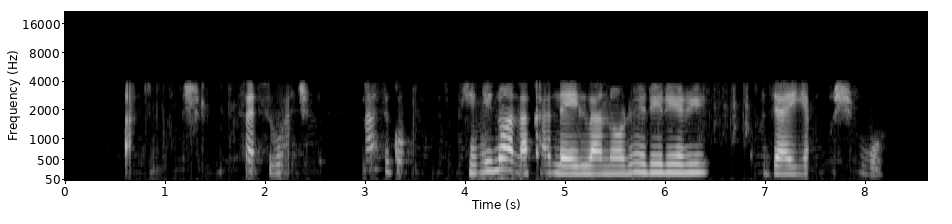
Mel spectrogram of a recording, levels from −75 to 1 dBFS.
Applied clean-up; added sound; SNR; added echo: neural separator model SepFormer WHAM!.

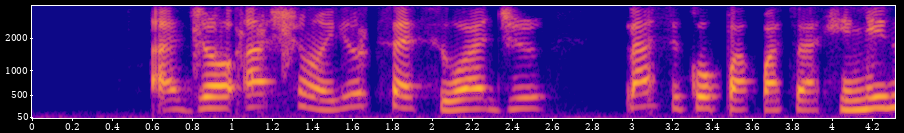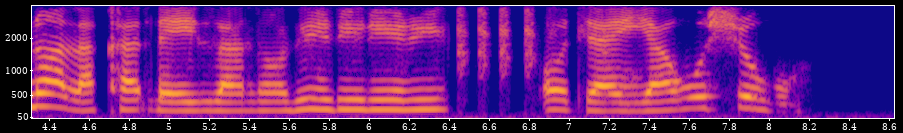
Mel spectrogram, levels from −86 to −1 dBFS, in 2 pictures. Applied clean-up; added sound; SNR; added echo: neural diffusion model UNIVERSE++.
